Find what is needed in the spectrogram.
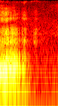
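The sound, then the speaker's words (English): A voice makes a short, buzzy raspberry imitating a fart, loud for a fraction of a second before trailing off into quiet room noise. “It farts? On a face.”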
